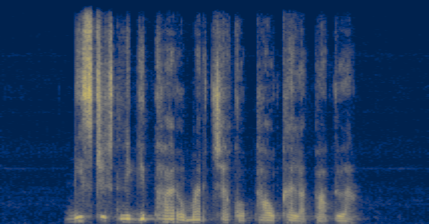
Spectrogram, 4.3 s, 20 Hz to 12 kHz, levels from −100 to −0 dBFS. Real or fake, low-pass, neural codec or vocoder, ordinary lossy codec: fake; none; codec, 24 kHz, 3 kbps, HILCodec; none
